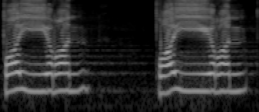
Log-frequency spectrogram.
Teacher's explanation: ta is heavy, ya is light, then ra is heavy again. Heavy, light, heavy.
